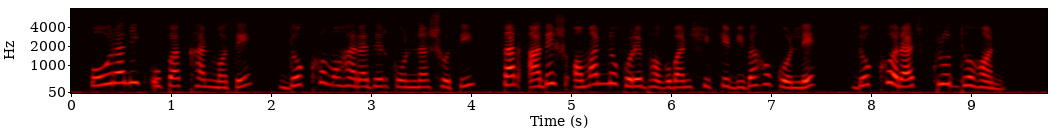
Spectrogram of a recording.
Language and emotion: Bengali, neutral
